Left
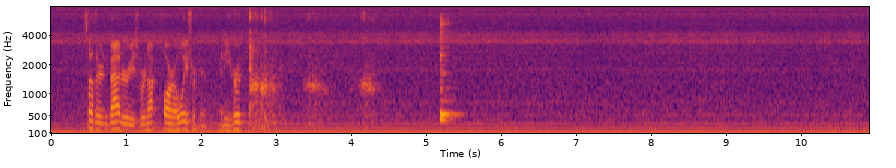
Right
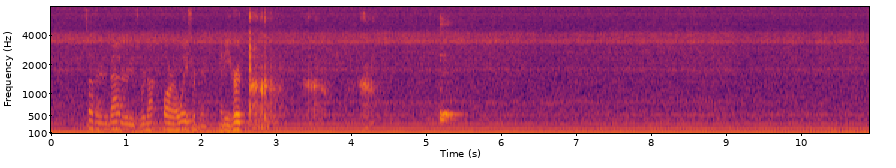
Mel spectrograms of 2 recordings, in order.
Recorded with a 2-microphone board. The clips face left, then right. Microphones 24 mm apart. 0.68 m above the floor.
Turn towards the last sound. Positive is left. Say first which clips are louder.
# left 6 dB
turn(degrees=60)  # may be behind; listen again after turning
